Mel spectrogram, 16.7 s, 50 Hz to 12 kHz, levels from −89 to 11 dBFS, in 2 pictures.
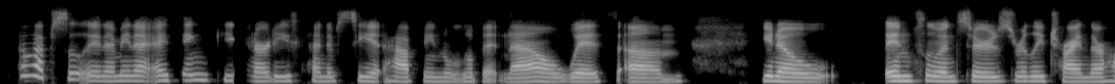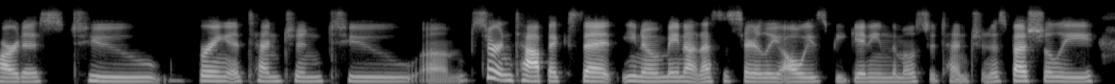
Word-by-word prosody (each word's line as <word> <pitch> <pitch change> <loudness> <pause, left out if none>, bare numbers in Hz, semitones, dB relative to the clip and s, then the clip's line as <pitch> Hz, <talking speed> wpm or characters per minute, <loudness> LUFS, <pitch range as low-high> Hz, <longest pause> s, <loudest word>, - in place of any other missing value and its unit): Oh, 395 0 -3
absolutely, 265 - -4
and 190 - -3
I - - -2
mean, 195 +1 -4
I 190 0 0
I - - -1
think 225 0 -5
you 205 - -7
can 185 - -6
already 185 +2 -3
kind 180 -1 -5
of 175 - -8
see 180 0 -6
it 170 - -3
happening 170 -1 -3
a 165 - -6
little 170 - -7
bit - - -6
now 160 +2 +1
with, 165 +1 0 0.2
um, 160 +3 0 0.6
you 195 - +3
know, 165 -3 +2 0.4
influencers 185 -1 +1
really 185 +1 -1
trying 170 -2 0
their 170 0 0
hardest 170 -1 +1
to 170 -4 -1 0.3
bring 190 -2 +4
attention 180 -1 -3
to, 170 -2 -5
um, 195 - -6
certain 265 -8 +4
topics 185 -4 +6
that, 175 -3 +8
you 195 +2 -1
know, 170 -2 +2
may 175 +1 +2
not 170 -2 +3
necessarily 165 0 0
always 165 +1 +1
be - - -10
getting 160 0 -2
the 160 - -5
most 165 +2 -6
attention, - - -7
especially, 180 -1 +2
175 Hz, 175 wpm, -24 LUFS, 165-190 Hz, 0.6 s, that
